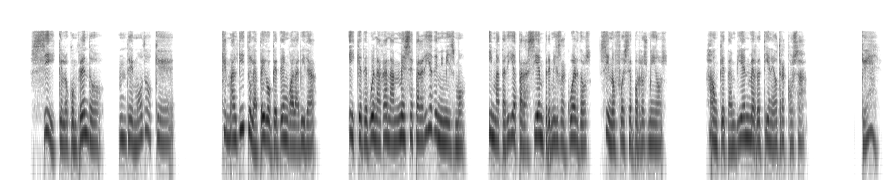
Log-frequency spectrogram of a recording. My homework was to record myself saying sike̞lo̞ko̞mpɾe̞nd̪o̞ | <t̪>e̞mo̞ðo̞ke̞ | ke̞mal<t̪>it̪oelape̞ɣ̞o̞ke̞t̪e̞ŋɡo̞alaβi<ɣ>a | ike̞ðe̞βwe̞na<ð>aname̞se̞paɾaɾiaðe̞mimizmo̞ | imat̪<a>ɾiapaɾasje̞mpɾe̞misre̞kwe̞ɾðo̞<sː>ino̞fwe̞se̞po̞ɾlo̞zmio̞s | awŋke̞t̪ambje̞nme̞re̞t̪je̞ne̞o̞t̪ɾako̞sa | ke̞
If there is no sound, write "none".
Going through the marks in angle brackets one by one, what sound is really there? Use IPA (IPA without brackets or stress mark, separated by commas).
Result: d̪, d̪, ð, ɣ, a, sː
